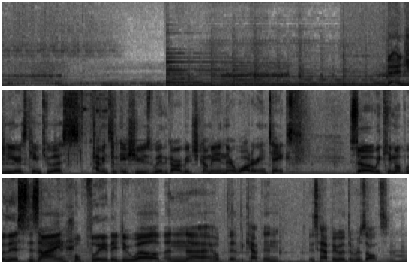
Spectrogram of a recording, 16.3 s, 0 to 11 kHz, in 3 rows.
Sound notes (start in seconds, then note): 0.0 gentle music; 2.1 respirator sounds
